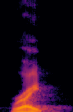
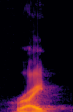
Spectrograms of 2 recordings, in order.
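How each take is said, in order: Both takes have the same delivery.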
